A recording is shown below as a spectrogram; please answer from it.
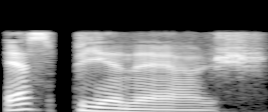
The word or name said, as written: espionage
